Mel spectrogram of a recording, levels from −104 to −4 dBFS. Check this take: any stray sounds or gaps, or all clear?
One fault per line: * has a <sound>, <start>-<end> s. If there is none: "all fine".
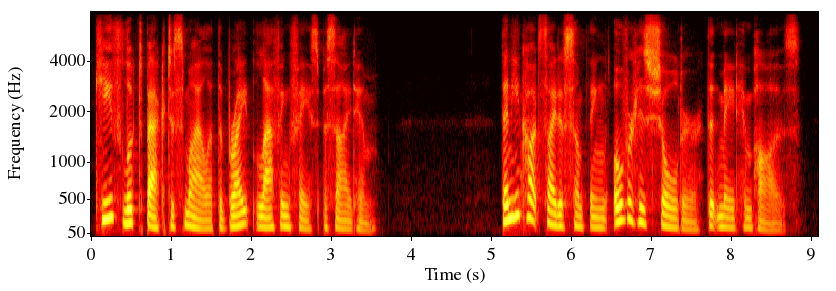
all fine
